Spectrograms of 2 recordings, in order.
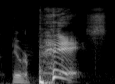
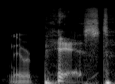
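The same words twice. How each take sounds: First: Emphatic and louder. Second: Laughing through it. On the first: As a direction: say it again with more punch. Repeats it louder. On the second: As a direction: say it while laughing. First take, quieter. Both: Real, not acted.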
